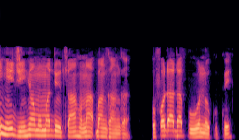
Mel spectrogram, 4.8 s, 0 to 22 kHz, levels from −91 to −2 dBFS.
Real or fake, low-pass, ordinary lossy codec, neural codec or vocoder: real; 5.4 kHz; MP3, 32 kbps; none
